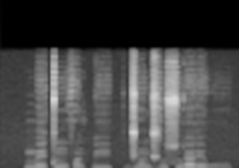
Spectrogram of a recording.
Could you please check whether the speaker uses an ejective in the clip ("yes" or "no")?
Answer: no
